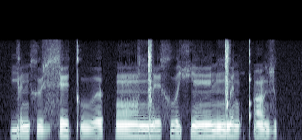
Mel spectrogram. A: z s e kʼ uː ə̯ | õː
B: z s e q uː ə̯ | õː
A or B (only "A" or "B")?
A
